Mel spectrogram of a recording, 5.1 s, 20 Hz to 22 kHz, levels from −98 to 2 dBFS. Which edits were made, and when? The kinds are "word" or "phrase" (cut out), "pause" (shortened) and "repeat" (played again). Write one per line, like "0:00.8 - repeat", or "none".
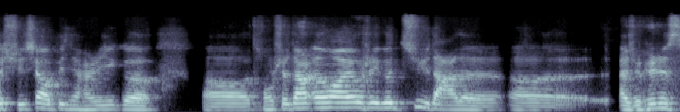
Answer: none

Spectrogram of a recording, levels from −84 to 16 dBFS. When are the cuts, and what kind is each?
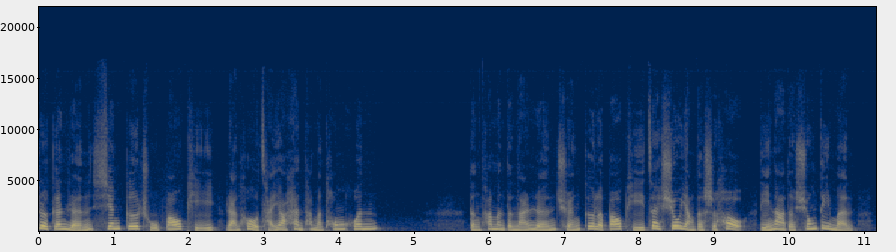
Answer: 0:02.4 - pause
0:09.6 - pause

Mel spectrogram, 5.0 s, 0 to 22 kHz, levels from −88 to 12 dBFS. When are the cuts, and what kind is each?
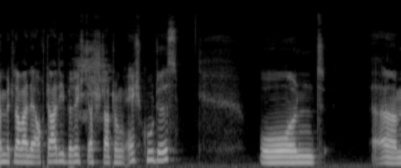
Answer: none

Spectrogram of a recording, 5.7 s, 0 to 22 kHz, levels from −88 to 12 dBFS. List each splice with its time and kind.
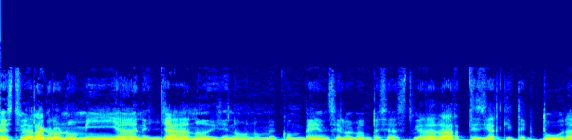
none

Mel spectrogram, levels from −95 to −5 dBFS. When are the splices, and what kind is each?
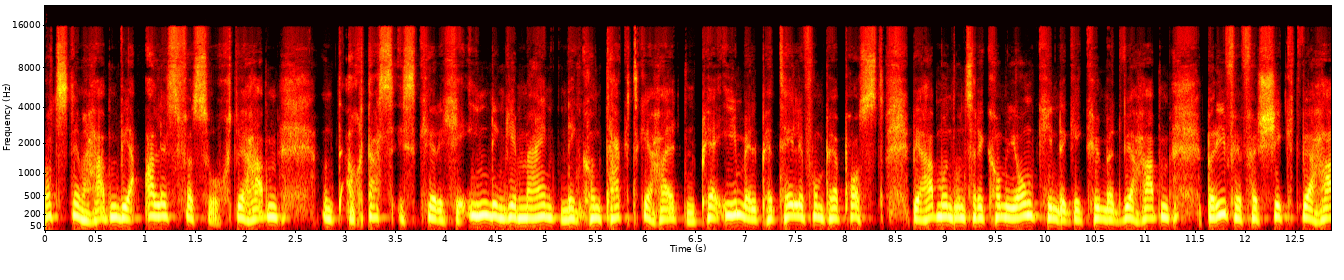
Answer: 0:09.1 - word

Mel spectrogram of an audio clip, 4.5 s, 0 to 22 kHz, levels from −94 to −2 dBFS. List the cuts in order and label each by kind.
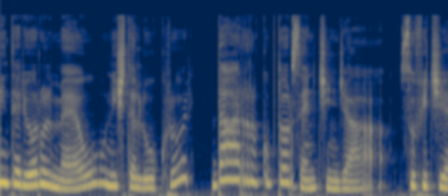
0:01.0 - word
0:02.9 - word

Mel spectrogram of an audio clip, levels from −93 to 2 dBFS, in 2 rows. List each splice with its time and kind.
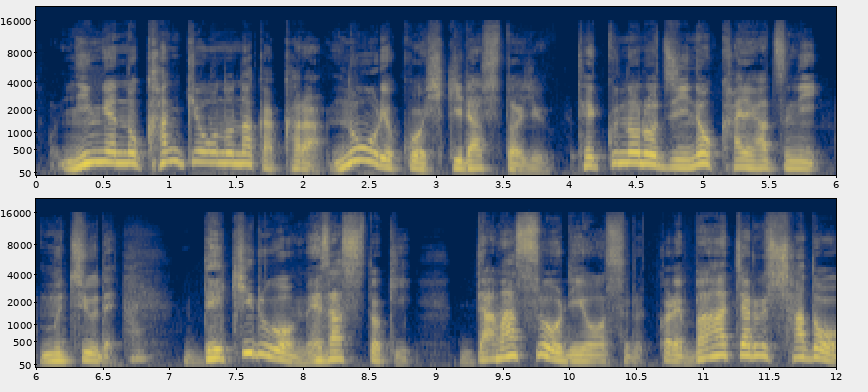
none

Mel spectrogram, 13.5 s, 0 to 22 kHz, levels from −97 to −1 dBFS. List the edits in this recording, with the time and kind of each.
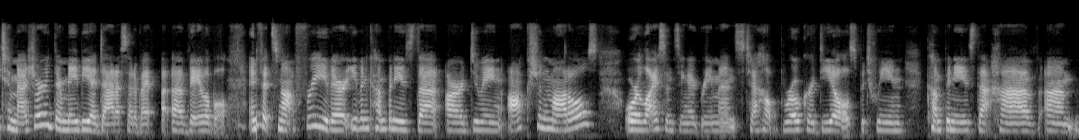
0:03.2 - word

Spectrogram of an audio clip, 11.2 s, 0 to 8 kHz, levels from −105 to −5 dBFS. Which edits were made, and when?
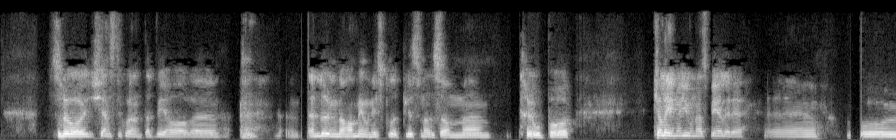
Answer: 0:03.8 - pause
0:06.4 - pause

